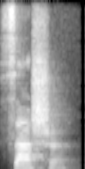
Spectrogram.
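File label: "сашӧ", Komi, female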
